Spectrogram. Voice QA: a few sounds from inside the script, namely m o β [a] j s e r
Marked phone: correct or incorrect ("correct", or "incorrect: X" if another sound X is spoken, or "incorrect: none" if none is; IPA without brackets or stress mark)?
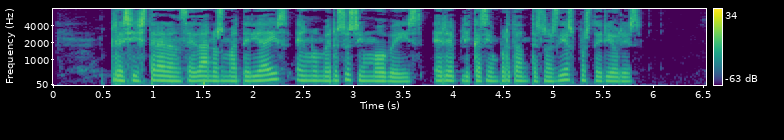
incorrect: e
